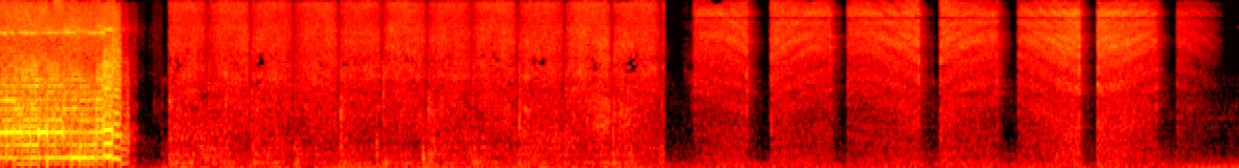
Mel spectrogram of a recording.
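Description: An electric palm sander runs on the epoxy-coated skateboard deck for about a second and then cuts off. Then comes hand sanding with a sanding sponge over the epoxy, quieter back-and-forth scraping strokes about two a second, which become longer, separate strokes a little over one a second in the second half.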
